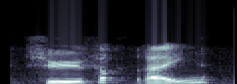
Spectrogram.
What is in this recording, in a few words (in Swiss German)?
"sufer", Alsace; vin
